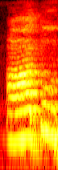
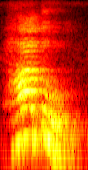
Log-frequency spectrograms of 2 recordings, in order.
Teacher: یا، اصل میں یہ لفظ آتو تھا، یہ جو ہے آتو، حمزہ جو ہے حمزہ اور ہا یہ قریب المخرج ہے، ایک ہی جگہ سے اقصی حلق سے نکلتے ہیں ، اس لیے حمزہ کو تا میں بدل دیا گیا، ہاتو،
